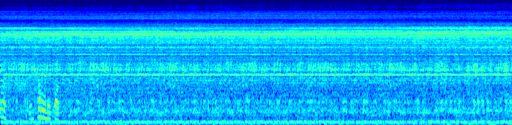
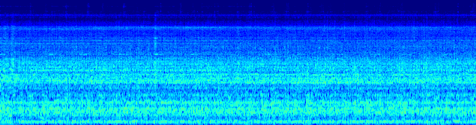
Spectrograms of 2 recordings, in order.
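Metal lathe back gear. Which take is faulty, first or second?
first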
